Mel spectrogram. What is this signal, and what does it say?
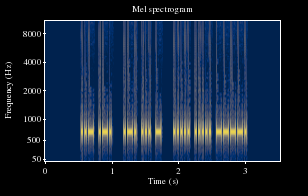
Morse code, heard as a keyed tone, about 46 wpm, 700 Hz. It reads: UR RST 559
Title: Practice QSO - Exchange 1 - Beginning - 45wpm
